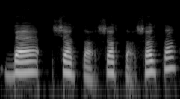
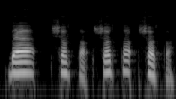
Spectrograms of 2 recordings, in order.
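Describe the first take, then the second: No difference in how they are said.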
